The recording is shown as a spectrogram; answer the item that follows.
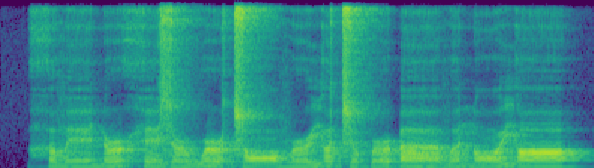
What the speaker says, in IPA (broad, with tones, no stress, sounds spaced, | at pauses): h ə˩ β eː˩ n ə˞˨˥ h e˧˩˧ z ə˞˩ w ə˞˧˩ d͡z ɔː˩ β ə˞˩˧ j ə˦ d͡z ɵ˧˩˧ p ə˞˨˥ ʔ ɜː˧˩ β ə˨˥ n ɔː˨˥ j ʌː˦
